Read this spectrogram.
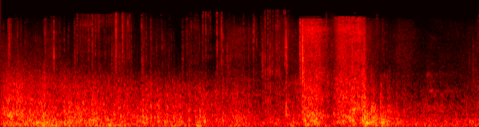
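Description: A wooden sliding door slides open.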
